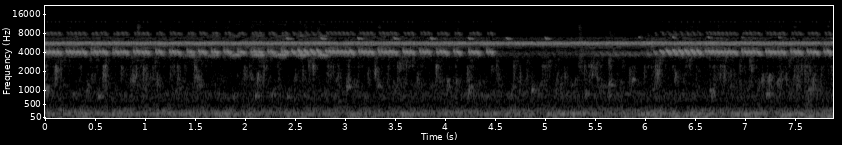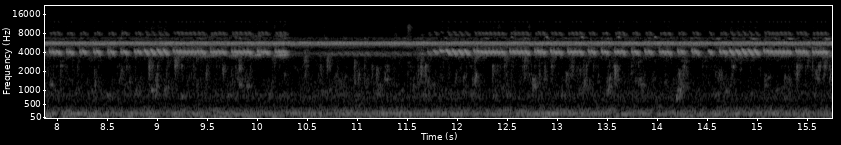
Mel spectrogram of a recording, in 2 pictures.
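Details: Chorus of autumn insects for sleeping: an unbroken high shrill tone with a pulsed chirping layer that switches on and off in phrases of a few seconds, a brief pause around ten seconds, faint low background.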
